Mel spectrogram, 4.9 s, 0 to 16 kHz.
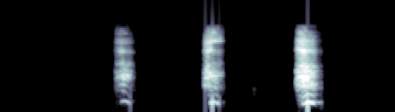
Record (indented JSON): {
  "exhalation_length": "4.9 s",
  "exhalation_amplitude": 21432,
  "exhalation_signal_mean_std_ratio": 0.24,
  "survey_phase": "beta (2021-08-13 to 2022-03-07)",
  "age": "45-64",
  "gender": "Female",
  "wearing_mask": "No",
  "symptom_cough_any": true,
  "symptom_new_continuous_cough": true,
  "symptom_runny_or_blocked_nose": true,
  "symptom_sore_throat": true,
  "symptom_fatigue": true,
  "symptom_change_to_sense_of_smell_or_taste": true,
  "symptom_onset": "4 days",
  "smoker_status": "Never smoked",
  "respiratory_condition_asthma": false,
  "respiratory_condition_other": false,
  "recruitment_source": "Test and Trace",
  "submission_delay": "2 days",
  "covid_test_result": "Positive",
  "covid_test_method": "ePCR"
}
